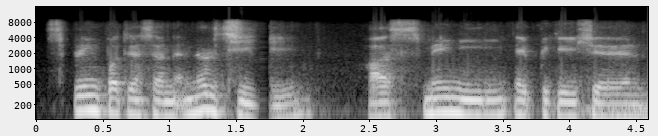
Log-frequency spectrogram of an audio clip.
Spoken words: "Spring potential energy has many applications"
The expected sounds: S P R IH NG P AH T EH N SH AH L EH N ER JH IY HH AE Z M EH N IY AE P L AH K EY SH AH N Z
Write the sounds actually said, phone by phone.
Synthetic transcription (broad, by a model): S P R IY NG P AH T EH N S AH N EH N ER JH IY HH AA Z M EH N IY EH P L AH K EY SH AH N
